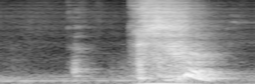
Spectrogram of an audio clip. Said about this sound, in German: Ich glaube, ich muss niesen.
